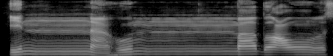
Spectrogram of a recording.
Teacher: sebagaimana hukum sebuah huruf yang bertasdid dia harus berdengung maka mim mati di sini harus didengungkan juga mimnya di sini seolah-olah mempunyai harakat tasdid seperti ini nih Nah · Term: idgham mimi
